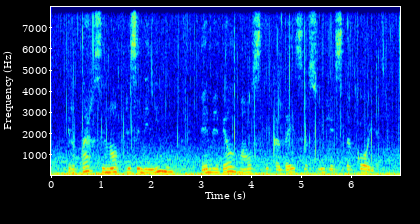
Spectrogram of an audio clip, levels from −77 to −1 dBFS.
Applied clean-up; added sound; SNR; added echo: none; Rain; 2 dB; none.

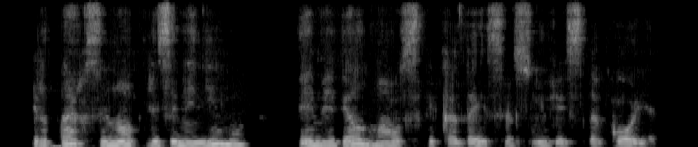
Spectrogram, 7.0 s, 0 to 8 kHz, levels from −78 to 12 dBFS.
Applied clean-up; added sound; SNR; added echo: neural mask model Resemble Enhance denoiser.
